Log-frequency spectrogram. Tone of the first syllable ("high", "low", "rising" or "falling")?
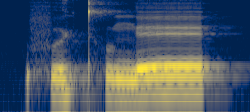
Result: rising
